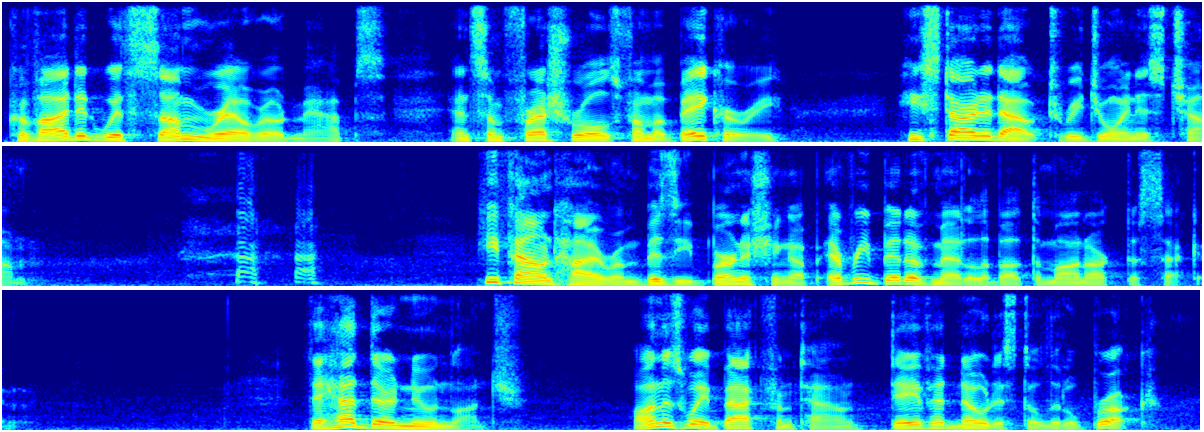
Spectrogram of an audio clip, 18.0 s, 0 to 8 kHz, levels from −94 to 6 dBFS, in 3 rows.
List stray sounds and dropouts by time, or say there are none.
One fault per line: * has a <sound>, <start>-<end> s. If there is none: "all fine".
* has a laugh, 6.9-7.6 s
